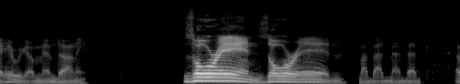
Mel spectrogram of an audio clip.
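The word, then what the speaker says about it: Zohran: Is it Zoran or Zorum? forget. Uh, yeah, here we go. Money. Zoran. Zoran. My bad. My bad. I was spelled without the H.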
